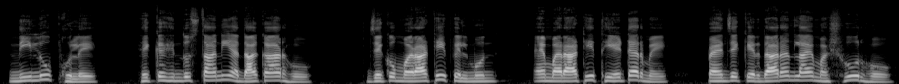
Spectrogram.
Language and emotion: Sindhi, neutral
